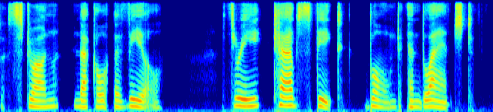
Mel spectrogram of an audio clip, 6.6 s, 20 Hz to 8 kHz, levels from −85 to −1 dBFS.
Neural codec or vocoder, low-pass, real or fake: codec, 16 kHz, 1 kbps, FunCodec, trained on Chinese and English, 50 frames a second; 7.2 kHz; fake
